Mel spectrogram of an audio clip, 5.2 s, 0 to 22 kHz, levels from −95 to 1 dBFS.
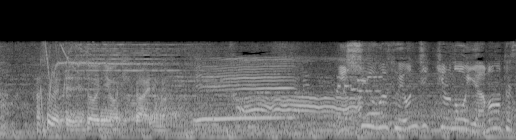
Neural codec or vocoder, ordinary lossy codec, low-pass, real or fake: none; none; 7.2 kHz; real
